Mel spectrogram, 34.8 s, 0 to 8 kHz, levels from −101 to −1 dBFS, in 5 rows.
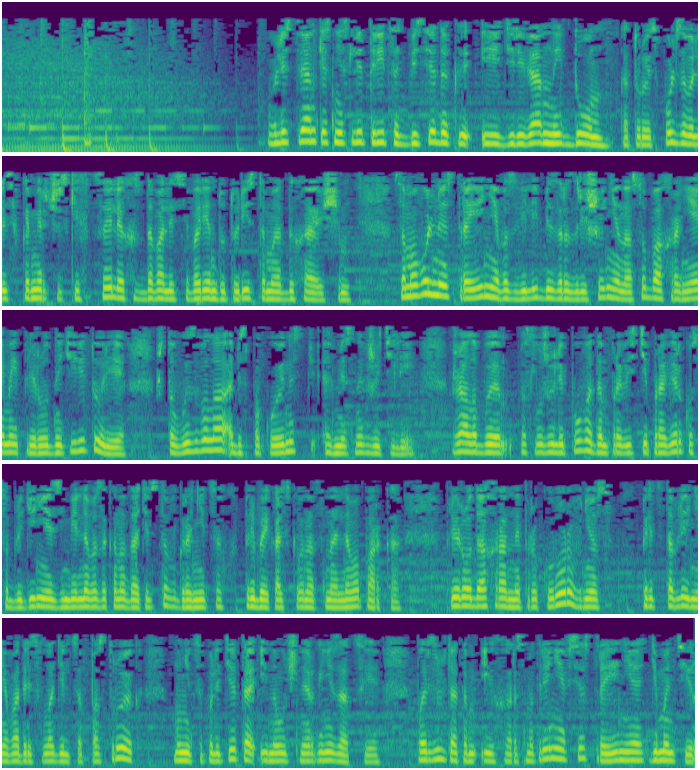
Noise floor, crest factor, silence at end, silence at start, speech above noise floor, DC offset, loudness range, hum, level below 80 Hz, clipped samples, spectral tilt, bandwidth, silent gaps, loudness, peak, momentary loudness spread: -43 dBFS; 14 dB; 0 s; 0 s; 28 dB; under 0.1%; 3 LU; none; -42 dBFS; under 0.1%; -10.5 dB/octave; 5.8 kHz; none; -16 LUFS; -2 dBFS; 10 LU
